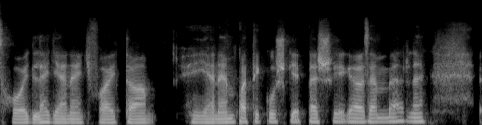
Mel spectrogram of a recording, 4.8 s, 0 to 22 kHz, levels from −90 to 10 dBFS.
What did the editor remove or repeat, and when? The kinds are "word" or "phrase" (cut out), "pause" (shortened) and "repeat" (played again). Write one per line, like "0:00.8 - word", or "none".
none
